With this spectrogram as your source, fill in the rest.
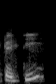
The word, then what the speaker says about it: petit: Pero cuando hablo de la niña, ahora ya suena la T. Elle est petite, agregó la E y ahora la T se pronuncia.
